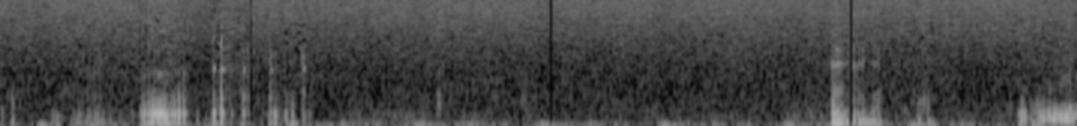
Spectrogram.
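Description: Low gurgles and quick bubbling pops of stomach growling, ordinary digestion sounds after a drink.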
